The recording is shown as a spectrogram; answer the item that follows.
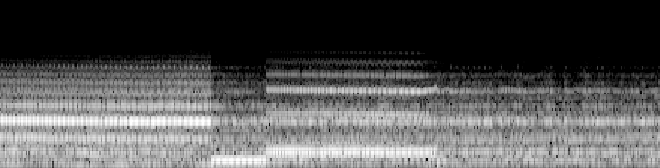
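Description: Synthesizer drone jam with held, distorted synth tones that change note: a bright held note, a short low tone about a second and a half in, then another held note that stops near three seconds, leaving a quieter hum.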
